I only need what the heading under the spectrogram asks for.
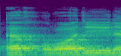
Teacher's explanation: ജീമിൻ്റെ സുക്കൂൻ ഖൽഖല സൂറ നൽകി ശബ്ദം ഹറക്കത്ത് പോലെ ചലിപ്പിക്കുകയും വേണം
